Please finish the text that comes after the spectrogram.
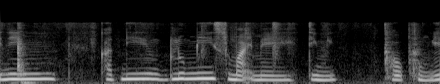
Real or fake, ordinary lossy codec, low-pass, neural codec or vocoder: real; none; 7.2 kHz; none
